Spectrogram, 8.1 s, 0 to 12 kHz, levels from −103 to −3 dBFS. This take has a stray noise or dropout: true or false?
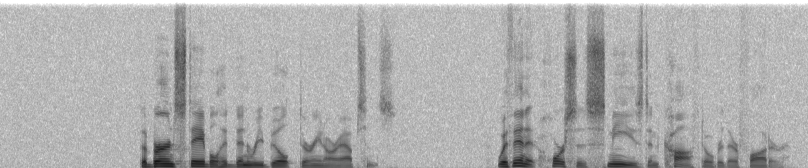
false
